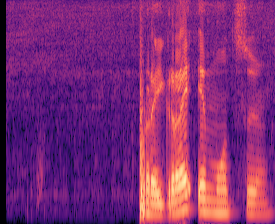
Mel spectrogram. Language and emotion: Russian, neutral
